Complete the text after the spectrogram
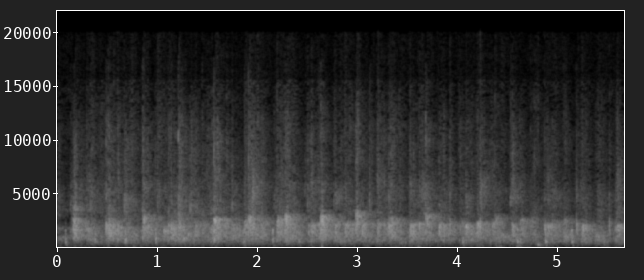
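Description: A steady round of applause from a crowd, many hands clapping in a dense, continuous patter that holds at an even loudness for several seconds without voices breaking through.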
